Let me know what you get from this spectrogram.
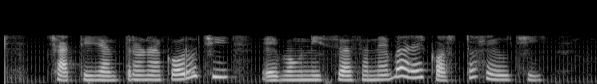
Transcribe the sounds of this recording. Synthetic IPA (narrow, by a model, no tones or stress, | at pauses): t͡ʃʰat̪id͡ʒɔnt̪ɾɔɽ̃akɔɾut͡ʃʰiebɔŋniswasɔnebaɾekɔsʈɔhewt͡ʃʰi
